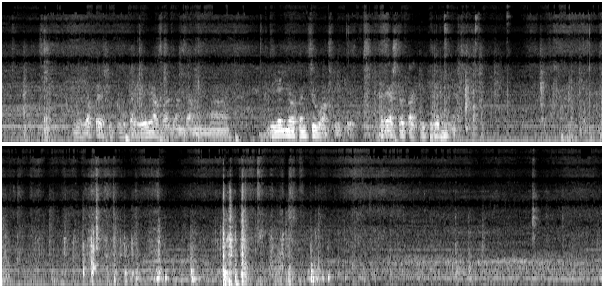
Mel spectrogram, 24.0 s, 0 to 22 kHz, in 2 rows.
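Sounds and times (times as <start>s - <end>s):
plastic fridge being handled: 11.2s - 18.8s
fridge lid opening and shutting: 16.3s - 17.1s.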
